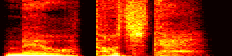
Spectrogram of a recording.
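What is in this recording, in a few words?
Voice finish, Japanese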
